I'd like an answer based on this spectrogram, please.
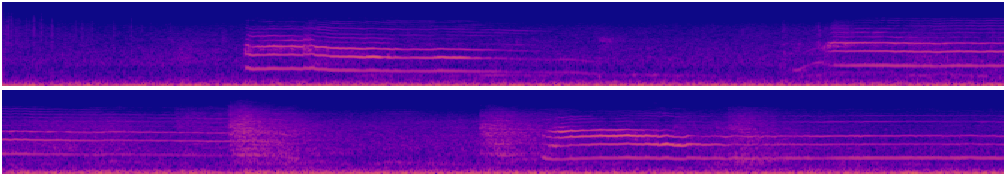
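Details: Mother cat and her kitten meowing loudly for food, hungry: several long, strong, slightly falling meows in a row, some overlapping, with a steady low hum behind them.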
